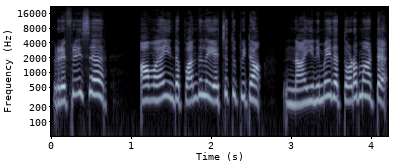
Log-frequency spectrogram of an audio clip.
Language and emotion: Tamil, disgusted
